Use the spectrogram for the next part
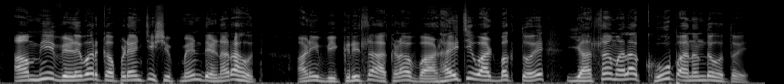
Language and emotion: Marathi, happy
